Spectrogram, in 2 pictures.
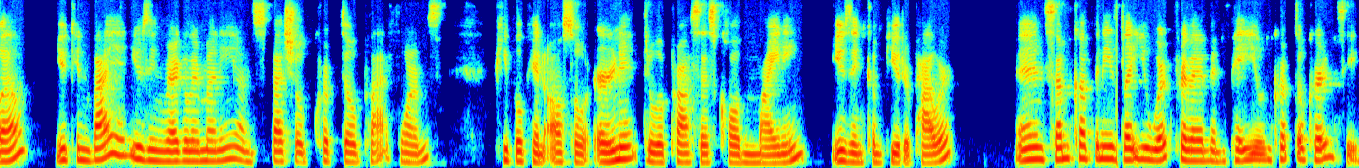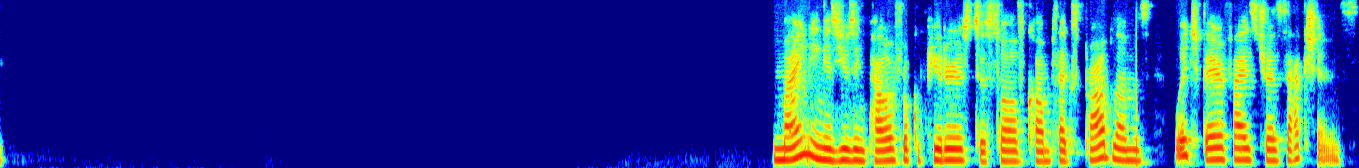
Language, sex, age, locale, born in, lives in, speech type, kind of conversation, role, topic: English, female, 25-29, en-US, United States, United States, read, expert-assistant, expert, Can you explain the basics of cryptocurrency?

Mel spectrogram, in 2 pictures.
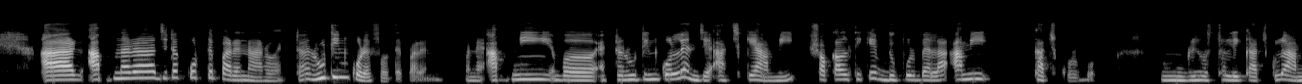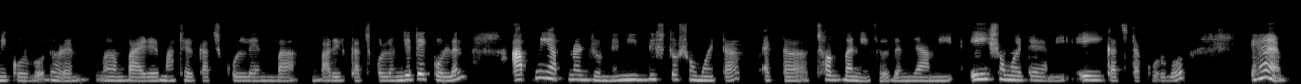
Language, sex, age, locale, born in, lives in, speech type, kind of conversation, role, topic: Bengali, female, 30-34, bn-BD, Bangladesh, Bangladesh, conversation, advice, advisor, গৃহস্থালির কাজ ভাগাভাগি নিয়ে আপনার বাড়িতে কী ধরনের টানাপোড়েন হচ্ছে?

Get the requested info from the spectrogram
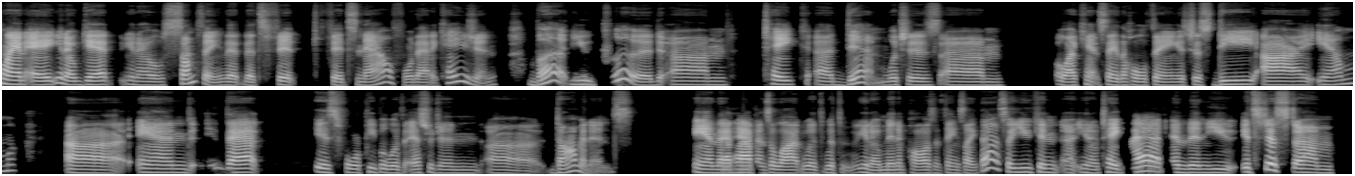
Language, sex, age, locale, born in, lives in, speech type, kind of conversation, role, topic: English, female, 50-54, en-US, United States, United States, conversation, advice, advisor, How can I build confidence and feel more comfortable in social situations?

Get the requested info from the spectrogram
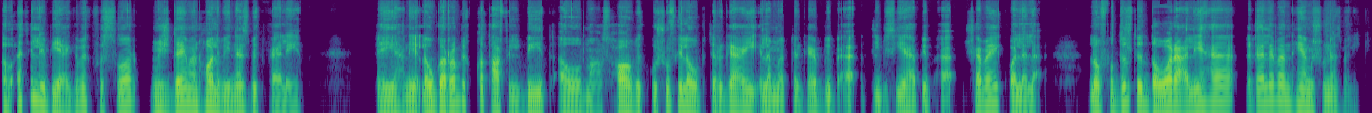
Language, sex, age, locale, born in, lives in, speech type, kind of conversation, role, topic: Arabic, male, 35-39, ar-EG, Egypt, Egypt, read, expert-assistant, expert, إيه أنسب طريقة ممكن الواحد يتبعها عشان يكوّن ستايل شخصي يناسبه ويعبّر عنه فعلاً؟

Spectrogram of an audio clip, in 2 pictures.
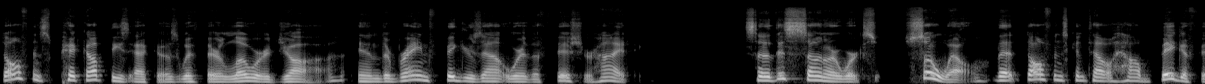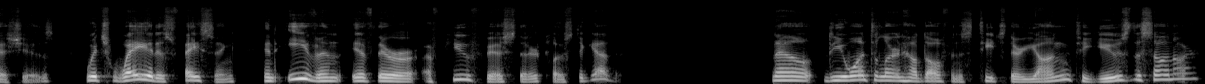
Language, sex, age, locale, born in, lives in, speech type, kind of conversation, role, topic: English, male, 50-54, en-US, United States, United States, read, expert-assistant, expert, How do dolphins communicate and cooperate in the ocean?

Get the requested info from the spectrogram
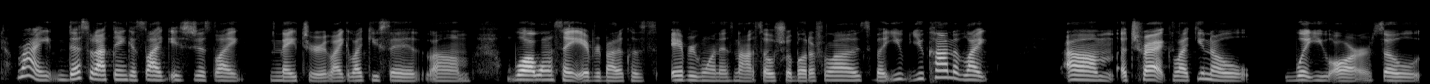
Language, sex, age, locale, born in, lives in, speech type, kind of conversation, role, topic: English, female, 35-39, en-US, United States, United States, conversation, unstructured, none, How do you make new friends as an adult in low-pressure, genuine ways?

